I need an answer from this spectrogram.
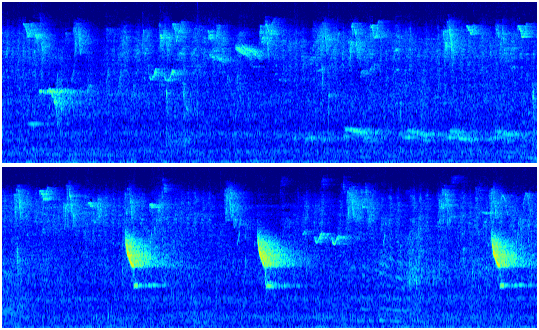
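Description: Outdoor birdsong: many small birds chirping and twittering throughout, with three much louder calls that slide down in pitch, about thirteen, sixteen and twenty seconds in.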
